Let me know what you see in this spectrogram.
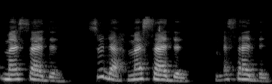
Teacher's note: ada juga yang tambah-tambah Hamzah di ujung masad nah dia jangan ditambah-tambah Hamzah di ujung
